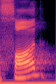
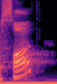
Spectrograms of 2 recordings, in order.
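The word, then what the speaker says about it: صاد: a few tries, inshallah, you'll be able to pronounce it with heaviness without having to round your lips to make it heavy. And so that is the letter Sa'd.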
